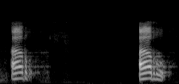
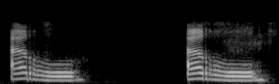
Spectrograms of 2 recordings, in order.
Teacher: Nah, ro-nya ketika disukun itu dia masih tetap ada aliran. Ya artinya dari segi suara dia tawasud.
